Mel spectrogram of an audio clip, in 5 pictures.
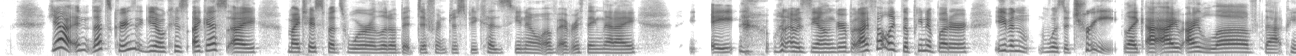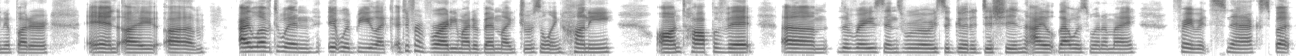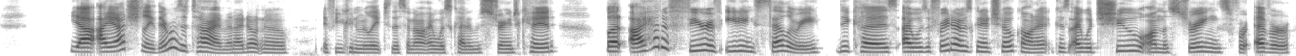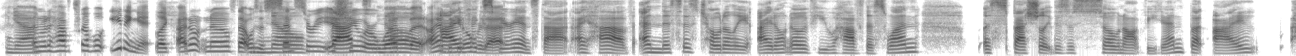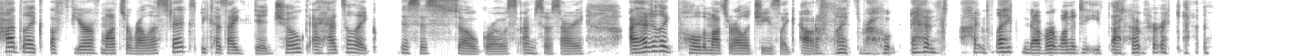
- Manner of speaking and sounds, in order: chuckle; other background noise; laughing while speaking: "out of my throat, and … that ever again"
- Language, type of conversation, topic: English, unstructured, What food-related memory from your childhood stands out the most?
